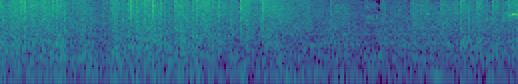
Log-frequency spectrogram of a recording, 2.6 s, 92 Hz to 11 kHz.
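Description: Dense, continuous automatic gunfire from Thompson submachine guns in the WWII strategy game Company of Heroes 2, a steady rattling barrage with layered shots and battle noise throughout, no talk.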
